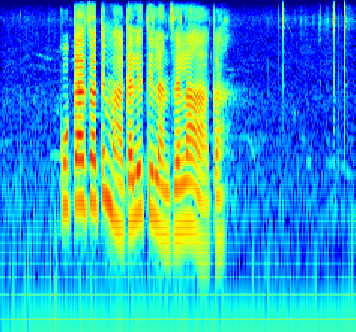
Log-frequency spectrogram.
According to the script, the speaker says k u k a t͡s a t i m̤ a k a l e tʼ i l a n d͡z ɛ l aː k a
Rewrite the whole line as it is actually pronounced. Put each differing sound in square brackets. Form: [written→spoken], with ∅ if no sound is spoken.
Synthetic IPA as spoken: k u k a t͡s a t i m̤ a k a l e [tʼ→t] i l a n d͡z ɛ l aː k a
